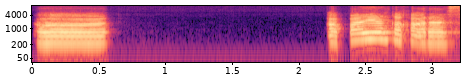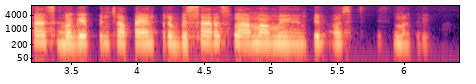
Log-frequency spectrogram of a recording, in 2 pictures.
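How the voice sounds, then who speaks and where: A woman's voice: fairly high pitch, fairly even intonation, moderate pace, sharp tone. A teenage girl hosting a school podcast, asking questions and echoing the guest's answers back. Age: teens. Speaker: student podcast host. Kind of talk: casual interview.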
